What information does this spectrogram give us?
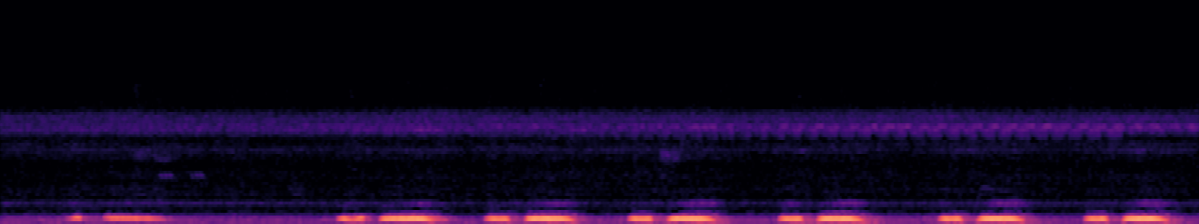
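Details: Trapping with a decoy draws answers from a spotted dove that turns out to be an escaped tethered decoy. After two early coos, a regular run of clipped-then-rolling double coos follows at roughly one-second intervals.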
